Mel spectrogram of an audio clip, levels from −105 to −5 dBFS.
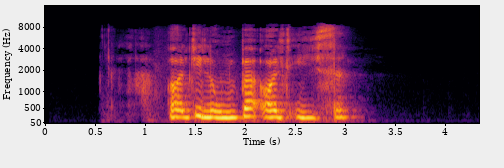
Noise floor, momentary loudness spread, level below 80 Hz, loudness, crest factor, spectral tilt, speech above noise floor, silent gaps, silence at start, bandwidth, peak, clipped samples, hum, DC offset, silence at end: under -90 dBFS; 12 LU; -64 dBFS; -20 LUFS; 18 dB; -6.5 dB/octave; over 71 dB; none; 0.95 s; 8.6 kHz; -4 dBFS; under 0.1%; none; under 0.1%; 1.3 s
